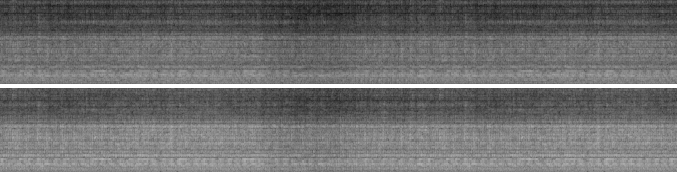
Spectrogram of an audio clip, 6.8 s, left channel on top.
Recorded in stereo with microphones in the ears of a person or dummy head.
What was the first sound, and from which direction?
An engine running, 40° right (ahead or behind).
